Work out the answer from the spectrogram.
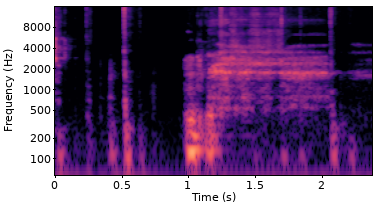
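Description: Quick keystrokes clack on a computer keyboard during a baseball video game session. Several light, irregular clicks are followed by a louder, steadier stretch of sound, then one more sharp click.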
